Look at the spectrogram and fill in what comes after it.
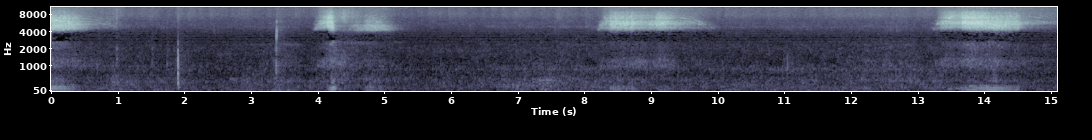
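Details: Hissing, rattly breaths about every five seconds, roughly 12 a minute, from a roommate asleep in a quiet room: snoring.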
